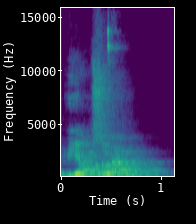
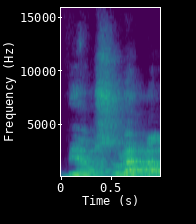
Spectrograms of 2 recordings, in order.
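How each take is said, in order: First: Diapsora said slowly, syllable by syllable; careful slow first attempt at Diapsora; first try at the word. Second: Diapsora with the accent on the A, dia-PSO-ra leaning on the A; Diapsora, accent placed on the A; stress on the A. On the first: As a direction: spell out Diapsora slowly, unsure of the stress. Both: Shown as a demonstration. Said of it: "porque tiene acento en la A".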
